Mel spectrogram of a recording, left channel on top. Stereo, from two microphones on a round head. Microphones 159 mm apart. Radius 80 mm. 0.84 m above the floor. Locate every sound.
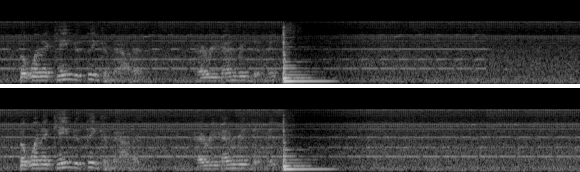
0.2 s a man speaking: 55° right (ahead or behind), 1.6 m
2.8 s a piano: 25° left (ahead or behind), 0.7 m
